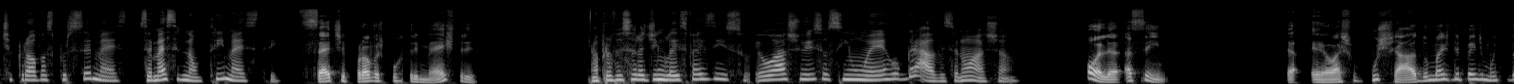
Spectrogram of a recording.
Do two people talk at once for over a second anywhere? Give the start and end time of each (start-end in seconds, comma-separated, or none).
none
